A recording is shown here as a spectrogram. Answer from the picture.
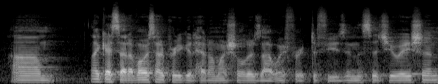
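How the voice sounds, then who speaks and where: Audible room echo surrounds a man with a Canadian accent and a very deep, low voice. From western Canada, Kelowna BC. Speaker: MMA fighter. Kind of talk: casual interview. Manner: casual, many fillers.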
